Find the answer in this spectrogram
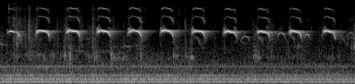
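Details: Ducklings peeping: high, thin, downward-curving peeps repeated about three times a second in a steady rhythm, over a constant low mechanical hum.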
